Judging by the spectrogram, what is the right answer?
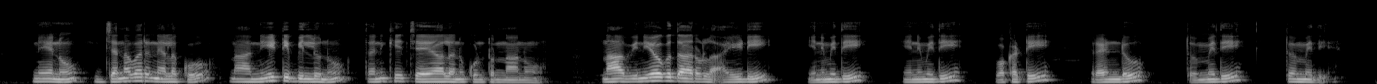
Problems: none marked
